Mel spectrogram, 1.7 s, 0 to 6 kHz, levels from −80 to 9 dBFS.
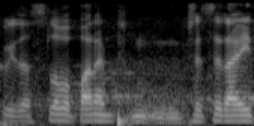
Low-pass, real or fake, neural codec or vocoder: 5.4 kHz; real; none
